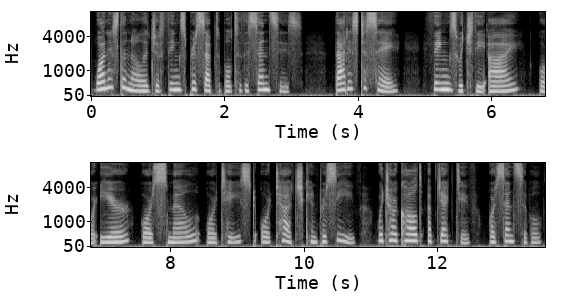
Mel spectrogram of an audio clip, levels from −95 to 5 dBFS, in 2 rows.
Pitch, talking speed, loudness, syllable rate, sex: 220 Hz, 145 wpm, -19 LUFS, 4.4 syllables/s, female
